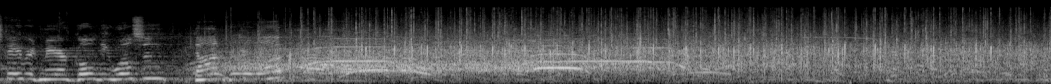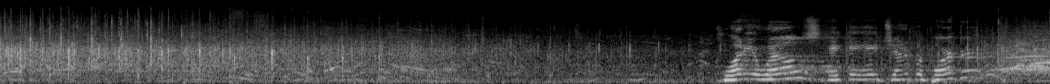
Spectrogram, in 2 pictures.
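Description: A man speaks through loudspeakers to a large outdoor crowd.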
